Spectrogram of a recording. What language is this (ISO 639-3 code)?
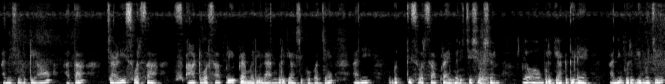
kok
